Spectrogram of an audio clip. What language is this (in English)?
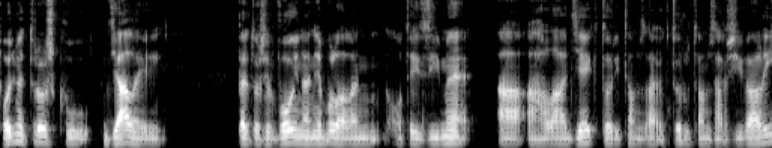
Slovak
